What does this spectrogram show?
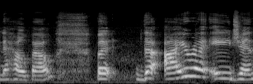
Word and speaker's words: Aira: Today, my video is going to be about Aira, which is A-I-R-A, but they pronounce it Aira.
